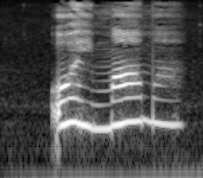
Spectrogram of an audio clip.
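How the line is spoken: Sad. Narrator (Russian): печально сказал Владик

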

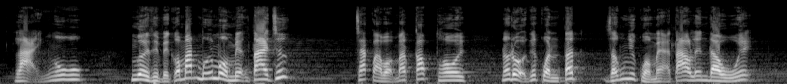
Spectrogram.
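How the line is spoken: Loud scolding. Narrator (Vietnamese): thằng Bình lớn tiếng

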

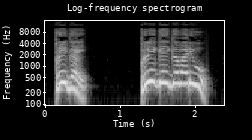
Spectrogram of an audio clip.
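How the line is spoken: Shouting through fire and smoke. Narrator (Russian): прокричал сквозь подступающий огонь и дым невидимый Бакрадзе

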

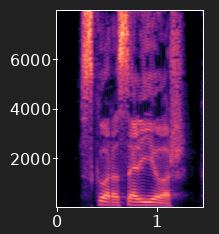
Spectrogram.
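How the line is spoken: Snorted. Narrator (Russian): хмыкнул я

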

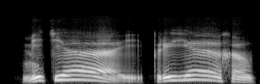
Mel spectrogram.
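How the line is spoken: Old man's thin womanish drawl. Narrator (Russian): тонким бабьим голосом протянул старик

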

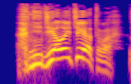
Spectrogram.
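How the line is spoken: Shouted. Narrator (Russian): закричал он

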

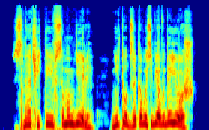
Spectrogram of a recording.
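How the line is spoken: Excited exclamation. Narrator (Russian): возбужденно воскликнула она

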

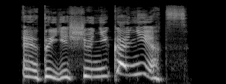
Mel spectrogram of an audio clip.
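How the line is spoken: Yelling. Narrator (Russian): вопила Бия

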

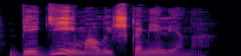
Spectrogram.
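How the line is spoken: Low growl. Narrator (Russian): низким голосом прорычал

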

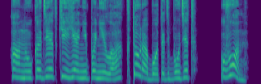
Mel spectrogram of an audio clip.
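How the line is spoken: Loud, commanding. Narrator (Russian): Громким голосом разогнала

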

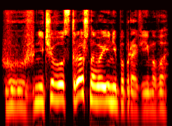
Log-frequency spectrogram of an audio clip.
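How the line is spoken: Relieved exhale. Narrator (Russian): с облегчением выдохнул

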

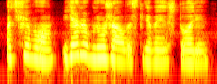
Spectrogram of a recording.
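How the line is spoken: Purring. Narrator (Russian): мурлыкнула Светка

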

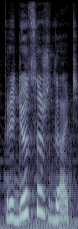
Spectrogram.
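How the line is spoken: Barked. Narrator (Russian): рявкнул он

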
